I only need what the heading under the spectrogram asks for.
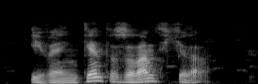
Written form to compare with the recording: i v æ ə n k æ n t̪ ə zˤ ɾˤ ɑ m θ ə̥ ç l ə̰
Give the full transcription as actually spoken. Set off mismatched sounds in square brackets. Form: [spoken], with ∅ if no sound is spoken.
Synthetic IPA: i v æ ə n k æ n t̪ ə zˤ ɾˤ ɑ m θ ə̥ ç [ɾ] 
